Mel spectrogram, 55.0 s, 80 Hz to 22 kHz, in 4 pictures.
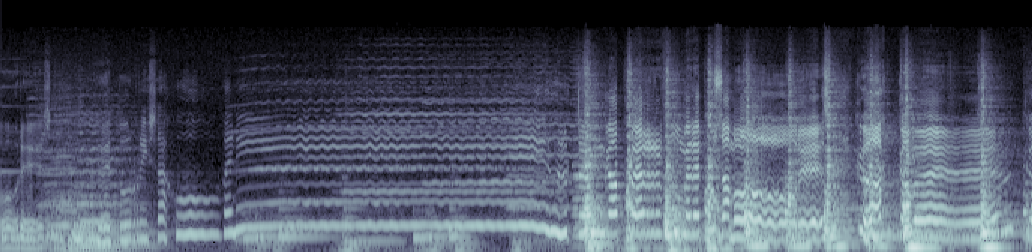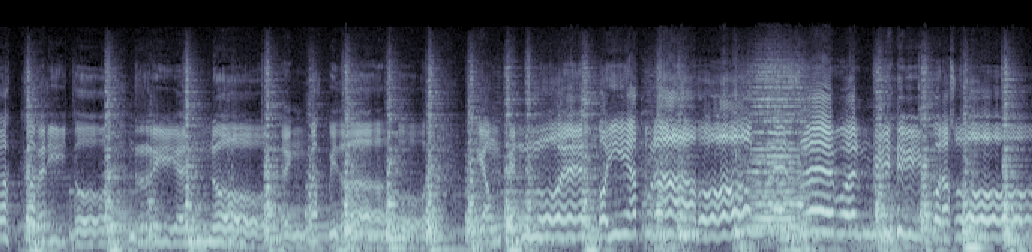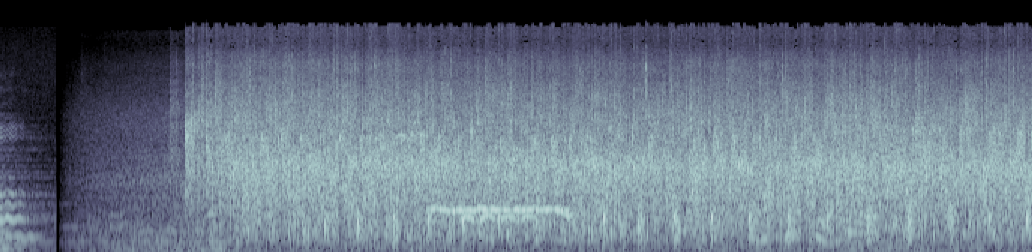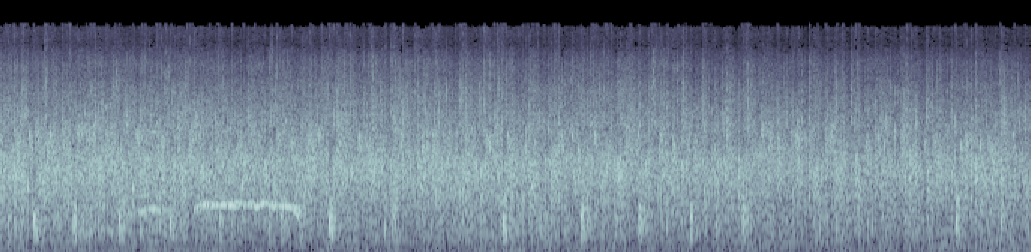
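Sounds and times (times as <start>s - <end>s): audience applause: 30.0s - 55.0s
long calls from crowd: 32.6s - 36.1s, 42.6s - 45.8s.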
